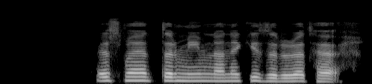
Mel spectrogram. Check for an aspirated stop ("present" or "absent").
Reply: absent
